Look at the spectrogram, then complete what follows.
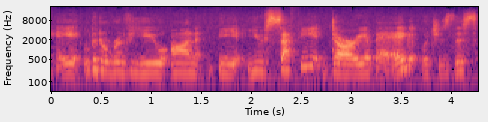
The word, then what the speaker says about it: Yuzefi: this bag is from a designer brand called yusefi uh so this is the dust bag but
